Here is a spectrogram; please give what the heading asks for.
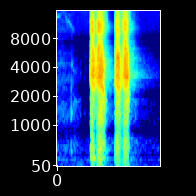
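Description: One loud sneeze breaks the quiet in two sharp, breathy bursts, a quick intake-like blast followed immediately by a second, then silence. No one speaks.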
